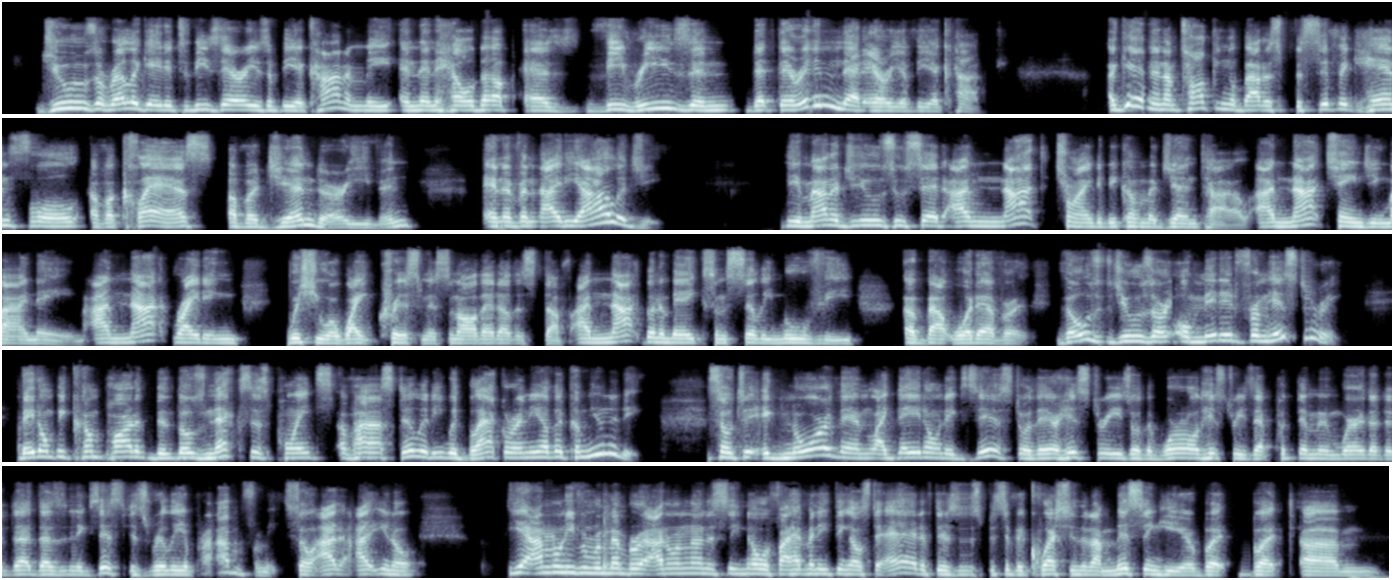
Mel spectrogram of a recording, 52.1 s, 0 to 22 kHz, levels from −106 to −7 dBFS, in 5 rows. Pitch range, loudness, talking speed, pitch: 140-175 Hz, -19 LUFS, 195 wpm, 155 Hz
